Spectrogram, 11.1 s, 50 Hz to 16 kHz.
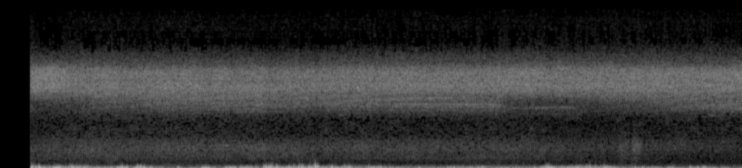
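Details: Cicadas drone in a steady, high, unbroken hiss over gusty wind rumble, with birds, at Jugosha Shrine in Wakamatsu, Kitakyushu, Fukuoka, Japan, in summer, mid-July 2023.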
